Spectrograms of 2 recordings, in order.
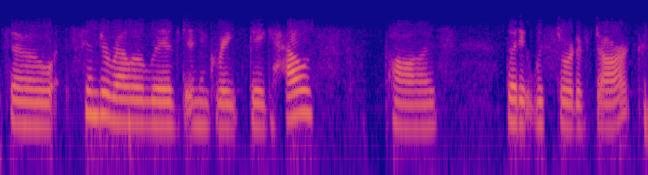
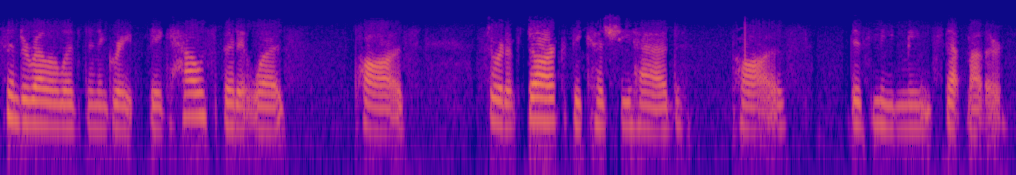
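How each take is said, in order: First: Story read with pauses at clause ends; natural pauses. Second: Pauses dropped mid-phrase, after but it was and because she had; unnatural pauses. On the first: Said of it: "pauses in natural places". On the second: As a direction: break the sentence in the wrong places. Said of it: "pauses in unnatural places". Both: Shown as a demonstration.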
